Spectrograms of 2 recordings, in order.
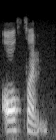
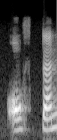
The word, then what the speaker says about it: often: इसमें T silent है। आप बोले ऑफन ऑफटन नहीं है।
